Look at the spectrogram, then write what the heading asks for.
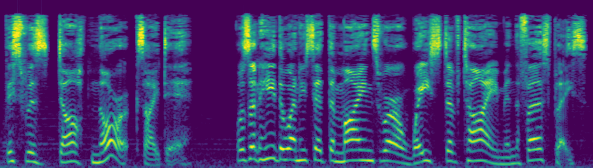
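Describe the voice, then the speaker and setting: A woman's voice: on the high side, animated, moderate pace. A woman playing a capable, plain-spoken army major in a video game, matter-of-fact and a little sardonic. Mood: wry. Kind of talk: video game cutscene acting. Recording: music behind the voice.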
